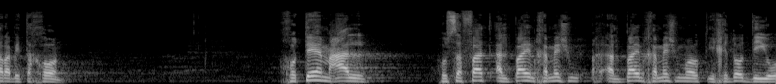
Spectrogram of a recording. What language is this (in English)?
Hebrew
